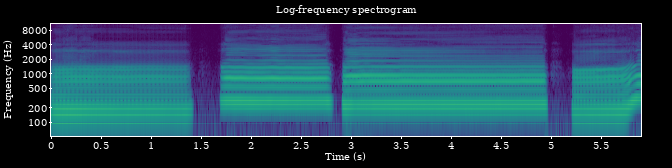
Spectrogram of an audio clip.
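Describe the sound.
Vocal toning used for healing, performed by a person: four long, loud sustained tones with short breaths between, each held at a steady low pitch, the last sliding upward.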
